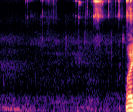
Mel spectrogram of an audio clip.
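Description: Coins jingling inside a cloth sock as it is picked up, a brief jingle about a second and a half in; a man starts to speak at the very end.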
